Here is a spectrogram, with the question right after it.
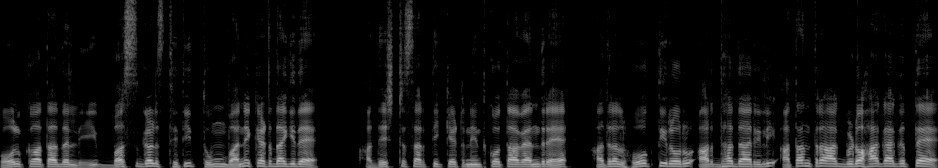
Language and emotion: Kannada, disgusted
